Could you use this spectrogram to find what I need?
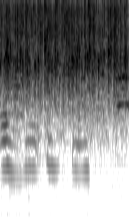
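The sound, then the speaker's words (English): Audience applause at a stand-up comedy show, a steady wash of clapping with a voice speaking over it throughout. “it does normally get a round of applause though, so thank you.”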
